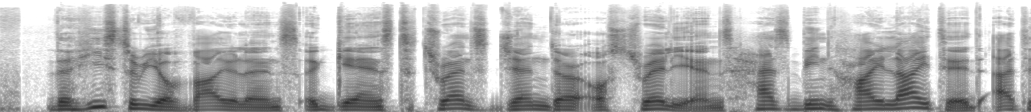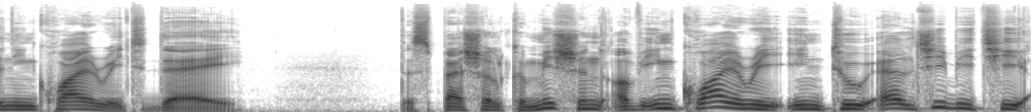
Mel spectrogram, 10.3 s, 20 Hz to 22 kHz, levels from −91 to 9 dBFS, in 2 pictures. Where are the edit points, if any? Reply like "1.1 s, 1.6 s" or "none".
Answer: none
